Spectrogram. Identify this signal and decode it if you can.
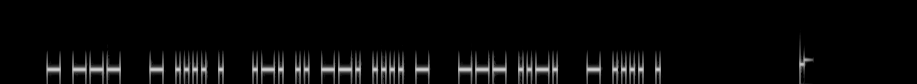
Morse code, heard as a keyed tone, about 28 wpm, 700 Hz. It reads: TO THE RIGHT OF THE
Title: Sets of 5 Words Encore 28wpm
